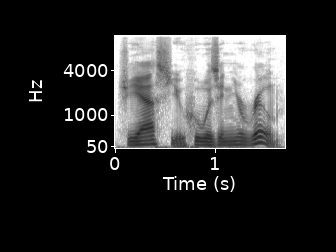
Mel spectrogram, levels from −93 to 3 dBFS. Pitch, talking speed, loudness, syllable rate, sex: 105 Hz, 280 wpm, -16 LUFS, 5.6 syllables/s, male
